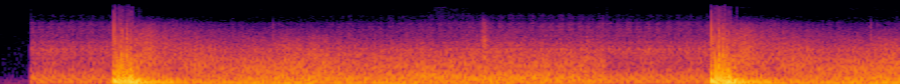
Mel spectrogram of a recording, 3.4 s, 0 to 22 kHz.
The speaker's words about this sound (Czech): To u nekontrolovaného výbuchu jde o život. V tomto případě lahev odmrštil 22 metrů daleko. Někdy ale její části můžou letět i 150 metrů.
